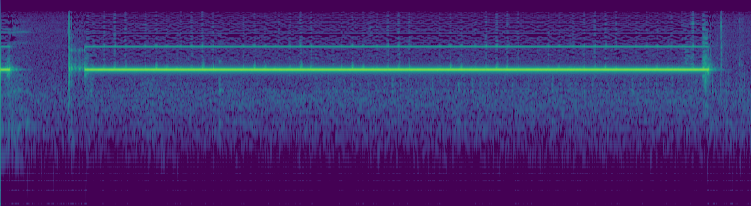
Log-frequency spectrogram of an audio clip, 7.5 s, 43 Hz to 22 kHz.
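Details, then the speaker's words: Old Hornby Class 101 three-car DMU model loco that stopped running: steady high continuity tone about six seconds, about 1.8 ohms, showing track/controller-to-decoder connection is okay; low-resistance path. "So it would seem that the connection between the track or the controller for this through to the decoder is okay."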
